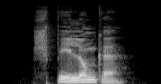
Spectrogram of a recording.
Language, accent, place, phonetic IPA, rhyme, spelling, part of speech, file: German, Germany, Berlin, [ʃpeˈlʊŋkə], -ʊŋkə, Spelunke, noun, De-Spelunke.ogg
- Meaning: 1. bar (building where alcohol is served) 2. shack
